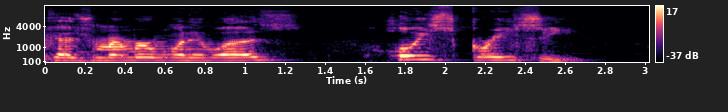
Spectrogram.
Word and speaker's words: Royce Gracie: It took me 5 years to figure out his name wasn't Royce. It was Hoist. I feel like all Brazilian because I know how to pronounce his name. Everyone else said Royce, and I'm like, no. It's Hoist.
